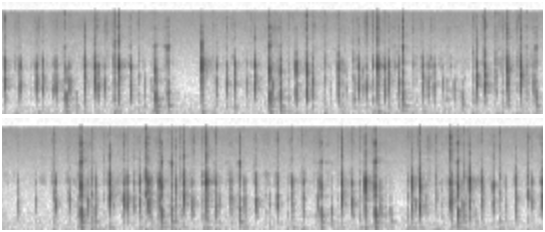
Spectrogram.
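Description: A cream compact mechanical keyboard with PBT plastic keycaps is typed on steadily with the fingertips. The result is a dense run of short, crisp clacks with a low-mid thock and a bright click on top, each dying almost at once.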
